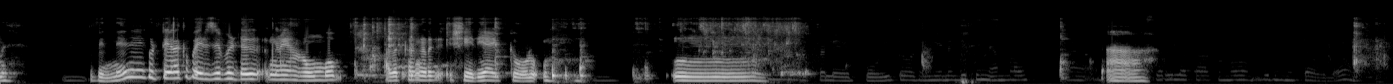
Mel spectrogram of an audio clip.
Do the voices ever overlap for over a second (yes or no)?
no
